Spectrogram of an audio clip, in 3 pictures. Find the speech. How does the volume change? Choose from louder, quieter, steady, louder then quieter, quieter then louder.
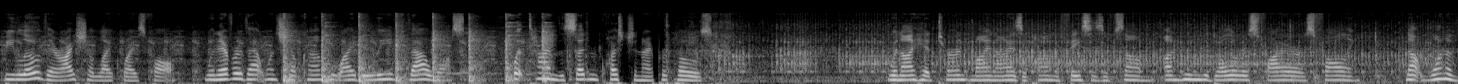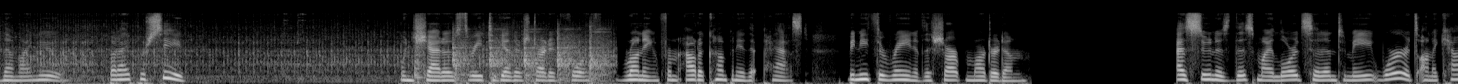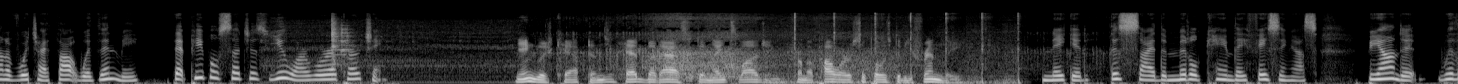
steady.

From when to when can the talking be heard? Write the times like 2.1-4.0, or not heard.
0.0-7.2, 8.8-16.4, 18.6-24.9, 26.4-33.1, 34.3-38.9, 39.5-43.7.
